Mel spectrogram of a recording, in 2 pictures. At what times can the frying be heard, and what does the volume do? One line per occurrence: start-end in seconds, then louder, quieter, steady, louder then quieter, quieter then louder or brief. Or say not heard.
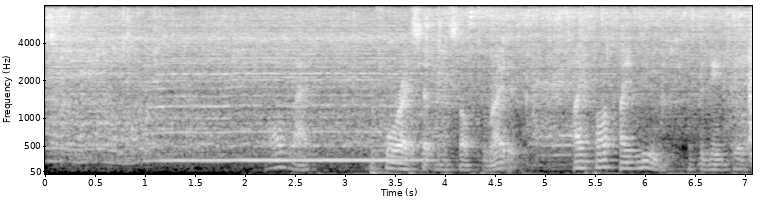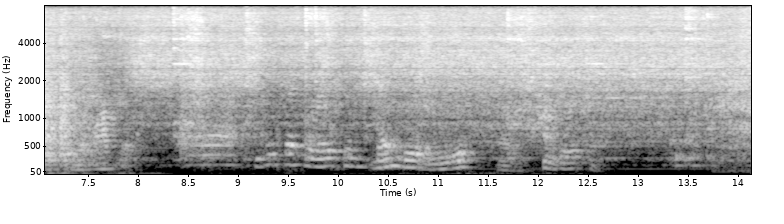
0.0-14.1 louder.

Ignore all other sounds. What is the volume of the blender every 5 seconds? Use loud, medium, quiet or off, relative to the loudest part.
loud, medium, medium.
